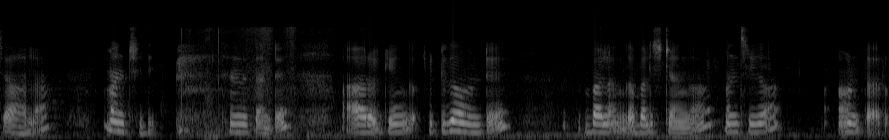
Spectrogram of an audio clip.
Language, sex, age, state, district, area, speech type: Telugu, female, 30-45, Telangana, Warangal, rural, spontaneous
